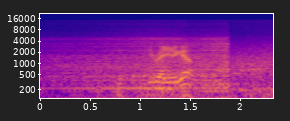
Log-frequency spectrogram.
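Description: A steady outdoor rumble growing steadily louder, with a brief snatch of voice about a second in; it cuts off abruptly near the end.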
